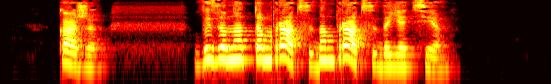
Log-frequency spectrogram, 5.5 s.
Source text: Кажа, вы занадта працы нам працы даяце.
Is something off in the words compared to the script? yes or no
no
